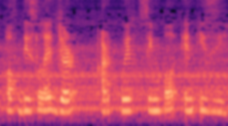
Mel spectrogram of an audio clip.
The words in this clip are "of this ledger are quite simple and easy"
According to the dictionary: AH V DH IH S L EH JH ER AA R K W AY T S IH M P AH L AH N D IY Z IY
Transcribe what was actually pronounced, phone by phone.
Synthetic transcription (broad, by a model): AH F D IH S L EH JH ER AA R K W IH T S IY M P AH L AH N D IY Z IY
